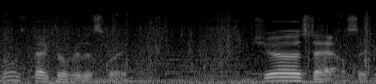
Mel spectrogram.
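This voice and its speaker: A man streams a video game with loose, casual commentary, swearing as he plays. He reads the game's text aloud in an easy, middle-pitched voice. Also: lively intonation, moderate pace, music in the background.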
